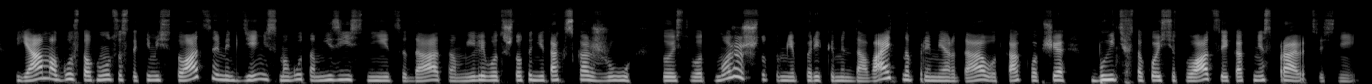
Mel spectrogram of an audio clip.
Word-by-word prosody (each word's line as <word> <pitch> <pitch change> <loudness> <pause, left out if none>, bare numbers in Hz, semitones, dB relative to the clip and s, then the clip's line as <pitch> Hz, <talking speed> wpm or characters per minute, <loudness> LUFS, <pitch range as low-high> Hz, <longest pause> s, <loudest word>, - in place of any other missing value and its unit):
Я 185 +7 +7
могу 245 -2 +2
столкнуться 210 0 -1
с 205 - -9
такими 200 +2 -4
ситуациями, 205 - +2
где 185 +1 -2
не 235 -1 -4
смогу 195 +3 -4
там 190 -1 -3
изъясниться, 180 -5 -3
да, 175 +6 +2
там, 165 -2 -7
или 185 +3 +1
вот 195 -1 -1
что-то 195 +2 -2
не 195 -1 0
так 205 +1 +1
скажу. 185 -3 -1 0.3
То 180 - +1
есть, 175 +1 -4
вот, 175 0 -3
можешь 285 - +1
что-то 210 -7 -4
мне 180 -1 -2
порекомендовать, 175 - +2
например, 175 -5 -2
да, 195 +7 +4
вот 175 -5 -4
как 180 +3 +2
вообще 195 +2 +1 0.3
быть 210 +5 +3
в - - -11
такой 190 0 0
ситуации 180 +4 +2
и - - -7
как 175 +1 0
мне 195 0 -1
справиться 185 -7 +1
с 165 - -18
ней? 150 +2 -13
190 Hz, 180 wpm, -24 LUFS, 175-210 Hz, 0.3 s, Я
